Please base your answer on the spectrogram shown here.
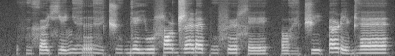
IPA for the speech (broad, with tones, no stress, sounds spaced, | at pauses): θ ə̤˨ x œ˨ ç e˨ ʎ ɛ̤˦ r ɛ̤˦˨ t͡ʃ o̤˦ ɡ e˦ j u˧ ɬ ɔ˦ ɖ͡ʐ ɛ˦ ɽ ɛ˦ p o̤˦ f ø˦ ɬ e˧ | lˠ ɛ̤˨ t͡ʃ i˧ ʔ œ˦ ɽ i˨ ɖʱ ɛ˦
